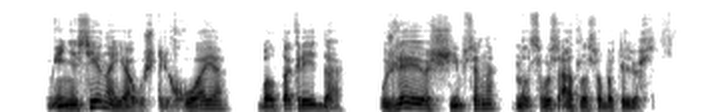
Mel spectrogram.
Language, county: Lithuanian, Kaunas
